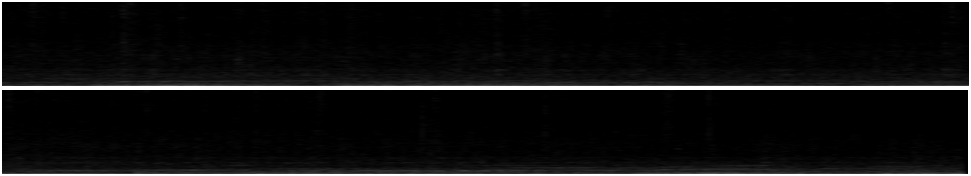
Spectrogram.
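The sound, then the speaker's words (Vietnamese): Rain falls in a steady, dense patter, a continuous wash of raindrops with soft low rumbling underneath that stays fairly even throughout, with no voices present. “Sau đó tất cả bầu trời tối đen lại, nhưng hạt mưa cũng bắt đầu tí tách rơi.”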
